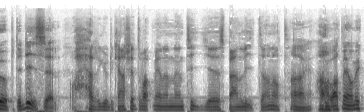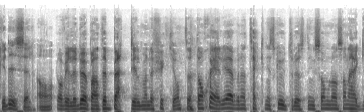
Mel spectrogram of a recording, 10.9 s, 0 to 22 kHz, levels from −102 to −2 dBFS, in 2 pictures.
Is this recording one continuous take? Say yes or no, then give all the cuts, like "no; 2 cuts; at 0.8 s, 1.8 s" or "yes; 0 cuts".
no; 2 cuts; at 6.0 s, 8.4 s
